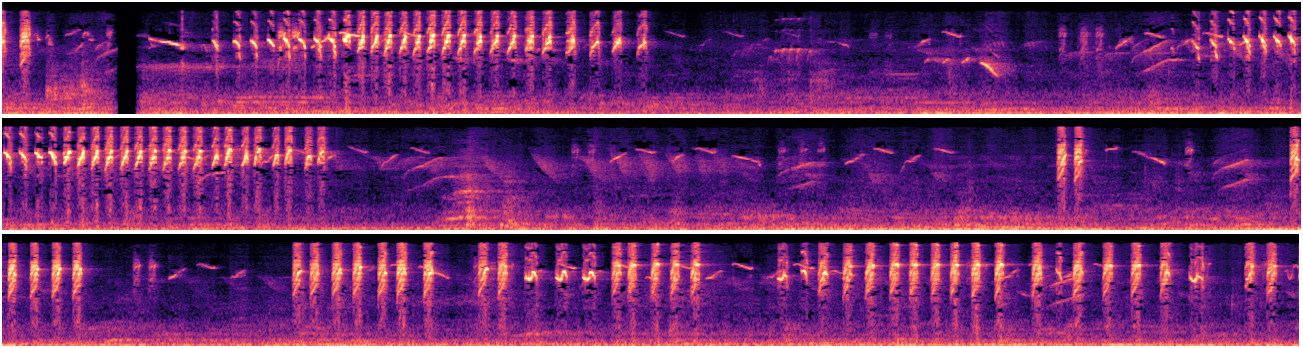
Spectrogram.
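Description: Young male kolibri wulung sunbird singing. It gives bursts of rapid, high-pitched trilled notes lasting a few seconds each, with short chirps in between.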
